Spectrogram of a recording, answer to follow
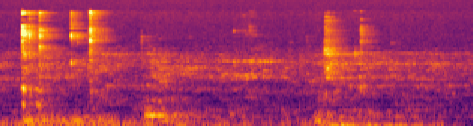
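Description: Faint computer keyboard keystrokes: a few separate clicks, with a quick cluster near the end, as a line of code is typed.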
